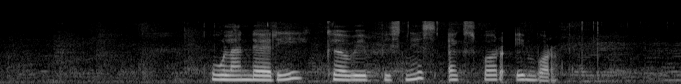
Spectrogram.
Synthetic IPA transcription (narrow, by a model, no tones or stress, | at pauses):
wulandaɾiɡ̥a̤web̥i̤snɪsʔɛkspɔrimpɔr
